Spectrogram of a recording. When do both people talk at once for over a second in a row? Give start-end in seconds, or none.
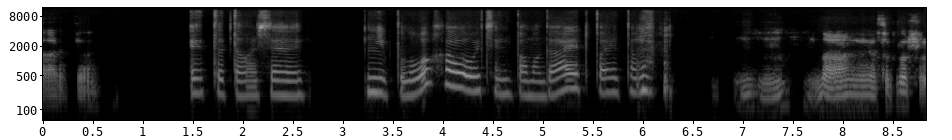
none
